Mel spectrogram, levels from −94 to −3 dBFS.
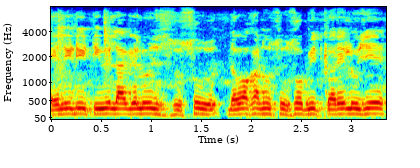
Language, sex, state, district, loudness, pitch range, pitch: Gujarati, male, Gujarat, Gandhinagar, -13 LUFS, 140-145 Hz, 145 Hz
